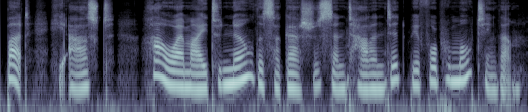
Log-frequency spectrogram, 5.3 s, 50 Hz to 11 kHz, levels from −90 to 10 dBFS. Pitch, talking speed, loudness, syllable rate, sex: 190 Hz, 170 wpm, -21 LUFS, 5.3 syllables/s, female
